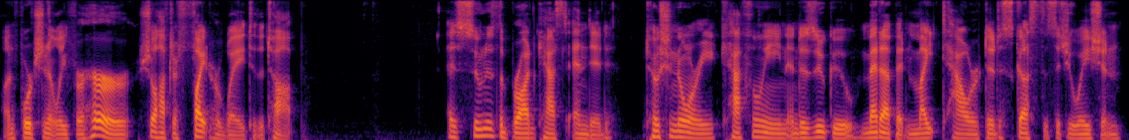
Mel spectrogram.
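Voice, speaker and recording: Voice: low voice, dry recording, studio quality. A fan fiction reader of unclear sex giving scripted story narration.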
